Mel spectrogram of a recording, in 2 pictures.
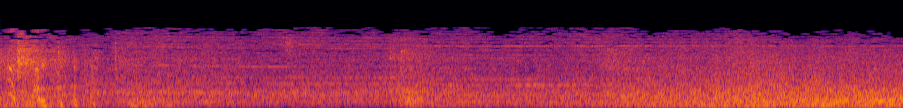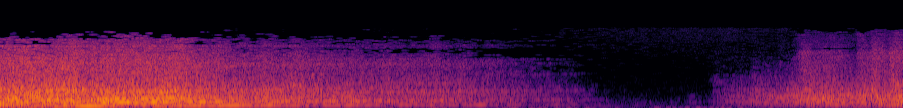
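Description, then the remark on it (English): An underground train roars through a tunnel, a loud, sustained rumble and rattle with whining metallic tones, dropping away briefly near the end before the clatter picks up again. “Hurtling along like this underground.”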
